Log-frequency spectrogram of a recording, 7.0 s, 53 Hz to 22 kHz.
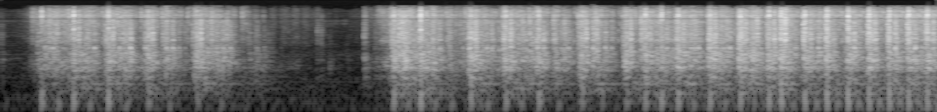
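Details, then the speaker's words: Vintage Craftsman 18" snowblower, rebuilt 3.5 hp Briggs single-cylinder, just cold-started with starting fluid: under throttle it fires, dips nearly out, then picks up with an uneven hunting beat, surging; owner says the carb needs adjusting. "It seems like it's surging a little bit."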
